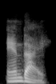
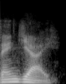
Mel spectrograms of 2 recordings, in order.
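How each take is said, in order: First: The words join with no y-like glide. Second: A y-like glide is heard before 'I'. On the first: The speaker calls it right. "You need to take that out" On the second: The speaker calls it wrong. "there's a little bit of a y sound"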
